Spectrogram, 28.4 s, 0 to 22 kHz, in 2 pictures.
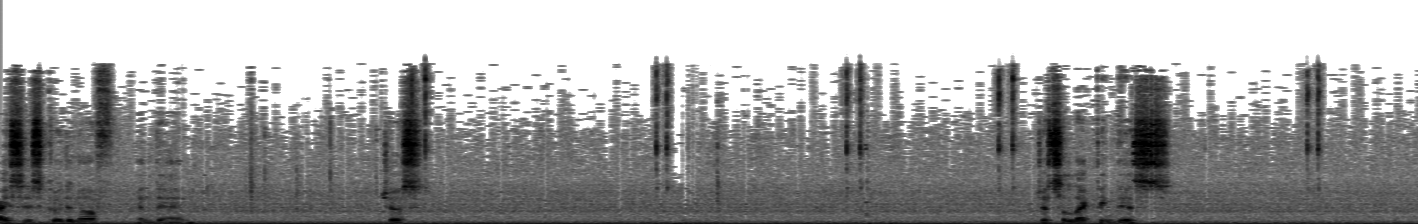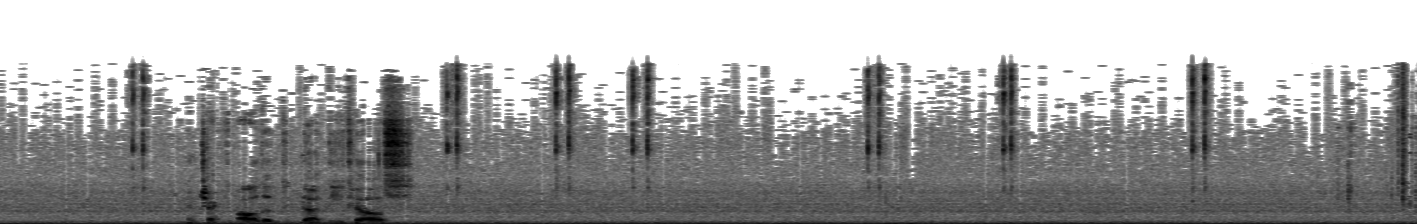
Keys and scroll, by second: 1.9-2.4 typing, 27.2-27.6 typing, 28.2 Escape.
